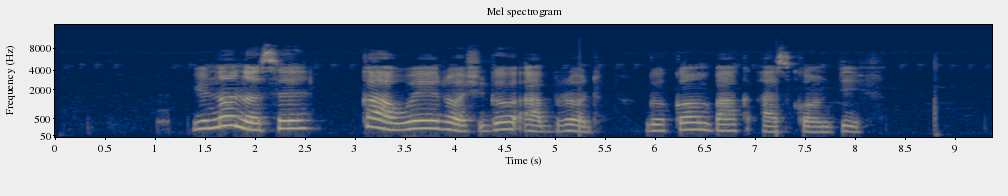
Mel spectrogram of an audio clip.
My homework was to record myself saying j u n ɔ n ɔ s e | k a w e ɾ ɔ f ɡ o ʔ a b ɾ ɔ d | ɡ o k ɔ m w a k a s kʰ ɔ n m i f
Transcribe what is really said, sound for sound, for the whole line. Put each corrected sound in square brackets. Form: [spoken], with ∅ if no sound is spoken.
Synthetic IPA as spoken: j u n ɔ n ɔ s e | k a w e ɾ ɔ [ʃ] ɡ o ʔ a b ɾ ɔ d | ɡ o k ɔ m [b] a k a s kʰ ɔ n [b] i f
